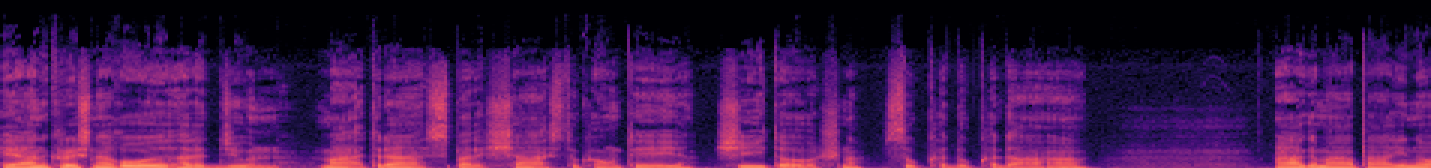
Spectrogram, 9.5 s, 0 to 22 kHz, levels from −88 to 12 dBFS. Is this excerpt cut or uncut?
cut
